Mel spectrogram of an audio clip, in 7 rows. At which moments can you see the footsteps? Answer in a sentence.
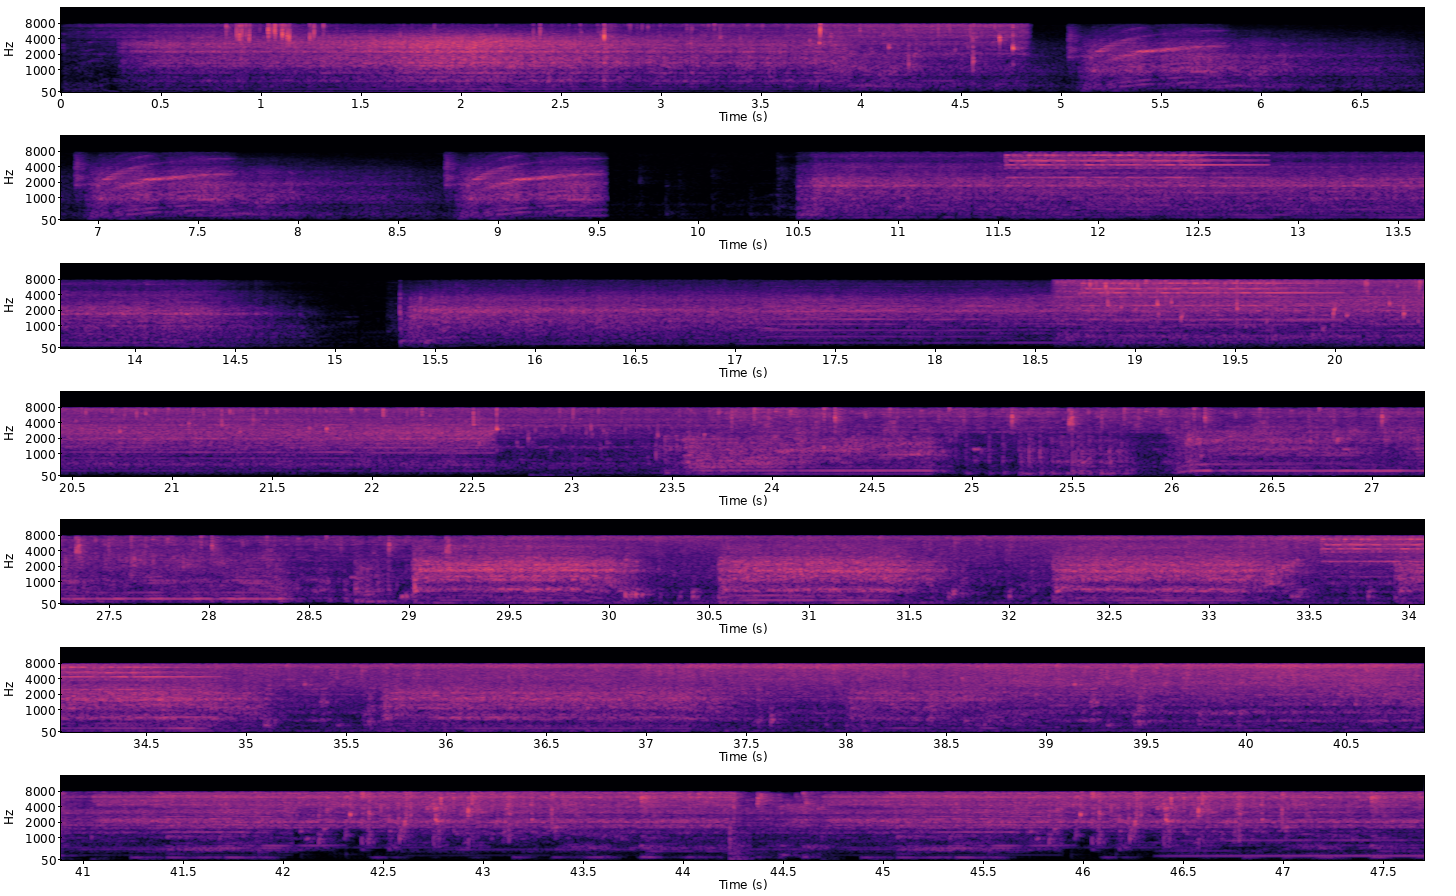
You can't hear the footsteps here.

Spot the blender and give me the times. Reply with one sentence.
You can hear the blender from 0.0 to 47.6 s.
